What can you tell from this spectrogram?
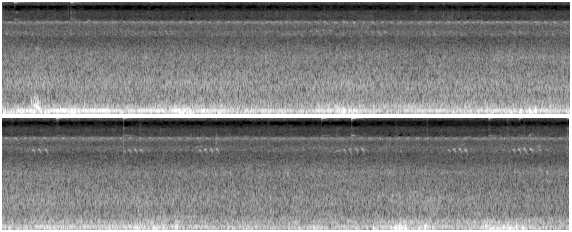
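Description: Insects chirping faintly in short repeated trills, over a low steady rumble.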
